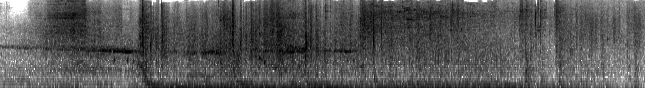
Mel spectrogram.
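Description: An explosion booms with a loud roar.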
